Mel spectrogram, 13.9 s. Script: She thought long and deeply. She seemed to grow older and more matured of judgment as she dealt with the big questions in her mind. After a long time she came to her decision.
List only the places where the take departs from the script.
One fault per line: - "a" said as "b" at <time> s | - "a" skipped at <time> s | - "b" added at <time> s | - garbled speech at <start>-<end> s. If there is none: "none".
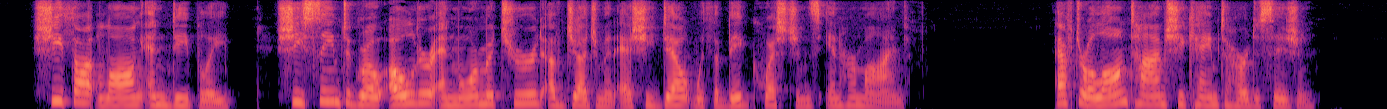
none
